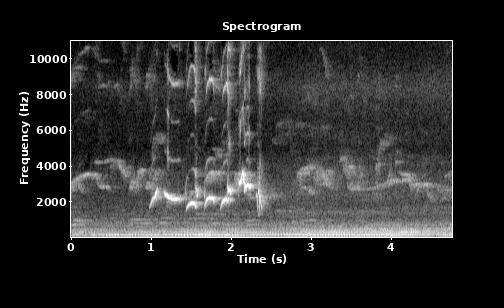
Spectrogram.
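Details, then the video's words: Song of an oriental magpie-robin, used for training caged birds: a quick burst of bright, varied whistles and sharp notes, then softer distant warbling over a steady low hum. "SUARA KICAUAN BURUNG KACER TERBAIK"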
